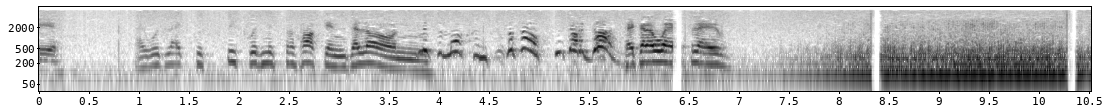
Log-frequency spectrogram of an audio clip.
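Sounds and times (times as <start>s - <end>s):
speech: 0.0s - 0.4s, 1.0s - 7.0s
British plane flying overhead: 7.4s - 10.5s.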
